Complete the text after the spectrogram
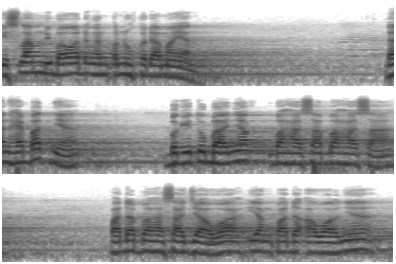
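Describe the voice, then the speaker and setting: A man's voice: on the high side, steady tone, measured pace, pauses often, darkish tone. A man preaching to a congregation in a chatty way, joking with the crowd and asking them questions. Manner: chatty, jokes with the audience, asks them questions. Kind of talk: lively religious talk to a congregation. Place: gathering hall. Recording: echoey hall with long reverb.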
